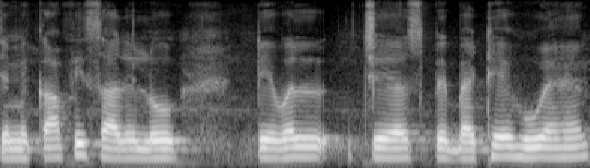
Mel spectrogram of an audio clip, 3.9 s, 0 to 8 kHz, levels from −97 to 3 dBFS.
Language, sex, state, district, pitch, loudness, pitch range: Hindi, male, Uttar Pradesh, Jyotiba Phule Nagar, 125 Hz, -14 LUFS, 120-135 Hz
